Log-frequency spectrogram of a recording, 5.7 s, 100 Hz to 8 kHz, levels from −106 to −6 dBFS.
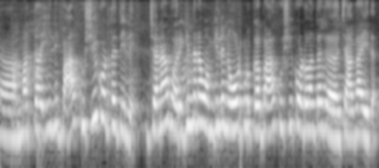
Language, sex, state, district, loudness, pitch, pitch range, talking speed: Kannada, female, Karnataka, Belgaum, -14 LUFS, 275 Hz, 250-300 Hz, 145 wpm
